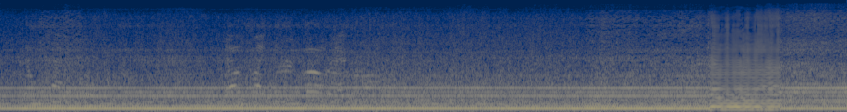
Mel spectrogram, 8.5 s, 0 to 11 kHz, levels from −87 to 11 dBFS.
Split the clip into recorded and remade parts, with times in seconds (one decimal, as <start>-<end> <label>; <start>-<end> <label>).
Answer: 0.0-7.1 recorded; 7.1-7.8 remade; 7.8-8.5 recorded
